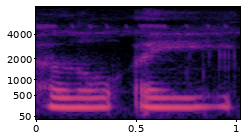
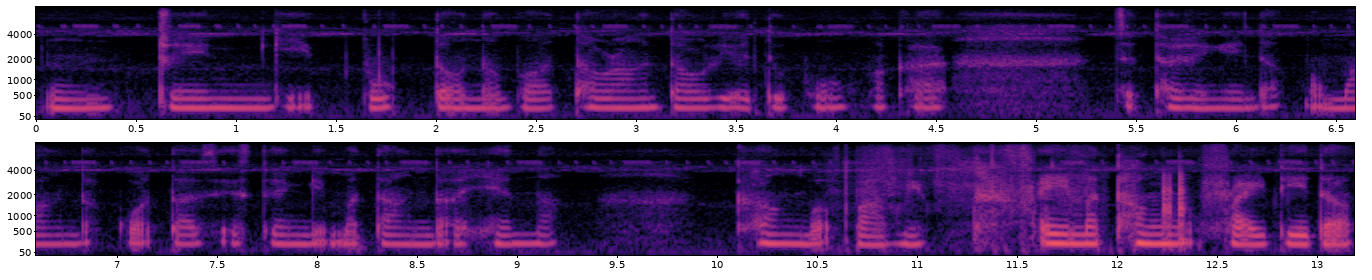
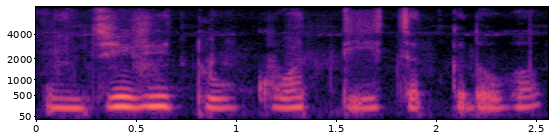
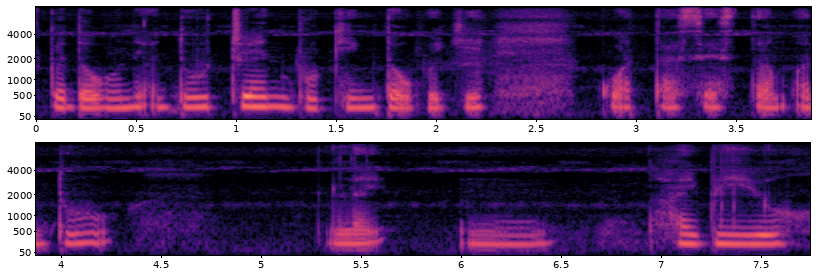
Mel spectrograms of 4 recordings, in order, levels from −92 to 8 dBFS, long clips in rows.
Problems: constant background noise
